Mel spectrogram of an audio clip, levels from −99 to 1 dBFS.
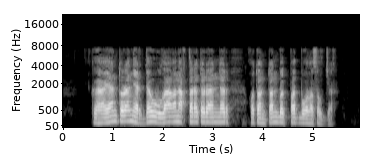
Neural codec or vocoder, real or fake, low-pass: none; real; 7.2 kHz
